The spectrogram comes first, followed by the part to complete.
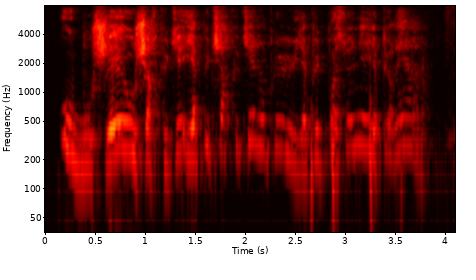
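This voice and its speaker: A man speaks with lively intonation. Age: 80s+. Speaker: master tailor. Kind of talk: interview. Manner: repetitive, halting.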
